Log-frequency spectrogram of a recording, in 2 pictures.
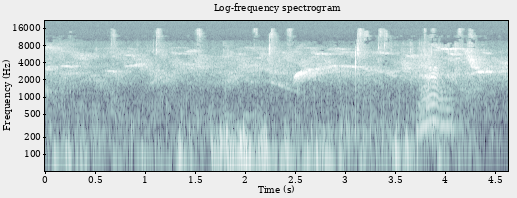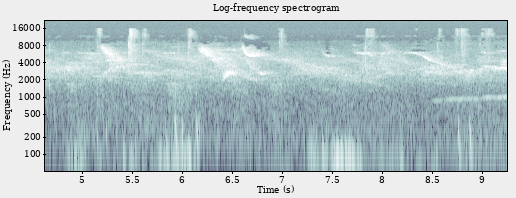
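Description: Small birds chirping and twittering with many short calls, some sliding down in pitch, over a few brief low rumbles that are the loudest sounds.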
